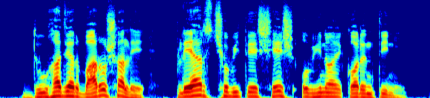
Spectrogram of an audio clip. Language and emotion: Bengali, neutral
